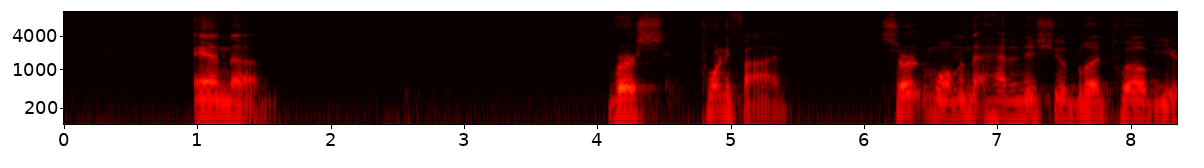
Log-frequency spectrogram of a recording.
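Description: A middle-aged man speaks calmly into a microphone, with pauses.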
